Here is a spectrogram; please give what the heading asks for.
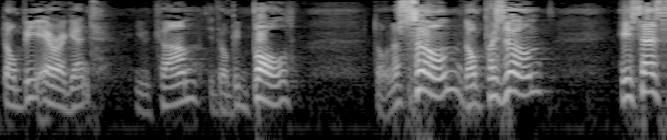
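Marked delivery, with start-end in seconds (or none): none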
